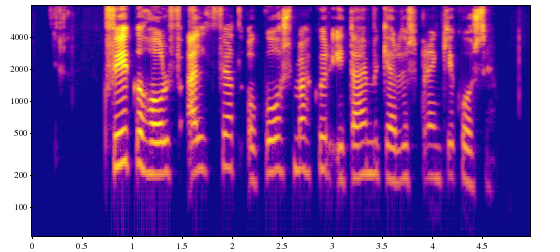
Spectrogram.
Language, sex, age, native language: Icelandic, female, 40-49, Icelandic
